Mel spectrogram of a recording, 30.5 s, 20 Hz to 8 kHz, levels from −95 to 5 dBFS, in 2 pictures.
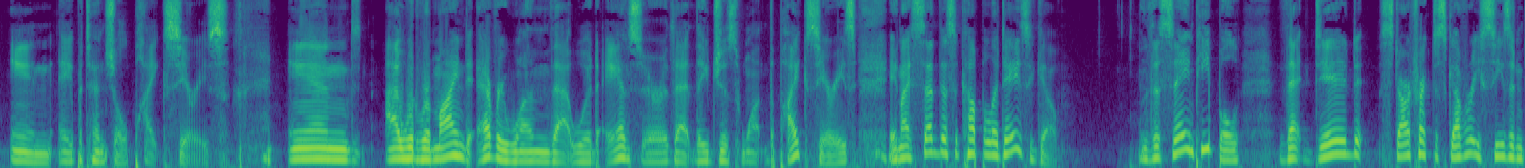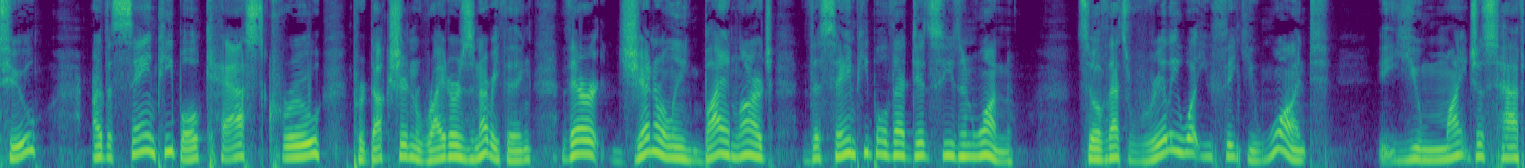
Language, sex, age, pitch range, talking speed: English, male, 30-49, 110-155 Hz, 145 wpm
